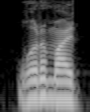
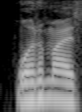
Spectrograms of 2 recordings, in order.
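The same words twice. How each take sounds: The two takes are said the same way.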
